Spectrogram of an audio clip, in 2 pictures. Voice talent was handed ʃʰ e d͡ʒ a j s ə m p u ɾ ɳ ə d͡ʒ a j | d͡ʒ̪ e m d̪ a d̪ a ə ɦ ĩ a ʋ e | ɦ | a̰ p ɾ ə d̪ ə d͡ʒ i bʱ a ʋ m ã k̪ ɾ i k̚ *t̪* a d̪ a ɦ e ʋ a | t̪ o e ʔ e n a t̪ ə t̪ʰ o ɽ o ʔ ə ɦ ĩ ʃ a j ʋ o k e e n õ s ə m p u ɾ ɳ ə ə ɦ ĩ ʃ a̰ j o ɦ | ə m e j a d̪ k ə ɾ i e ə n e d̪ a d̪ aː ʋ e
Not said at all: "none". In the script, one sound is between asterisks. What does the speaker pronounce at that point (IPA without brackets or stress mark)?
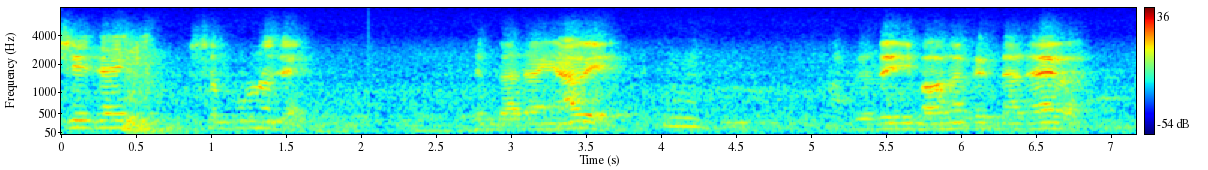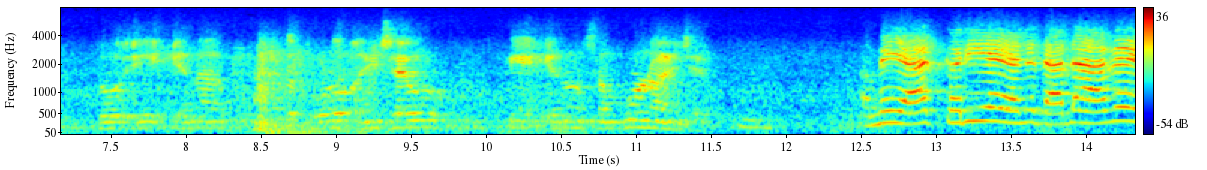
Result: d̪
